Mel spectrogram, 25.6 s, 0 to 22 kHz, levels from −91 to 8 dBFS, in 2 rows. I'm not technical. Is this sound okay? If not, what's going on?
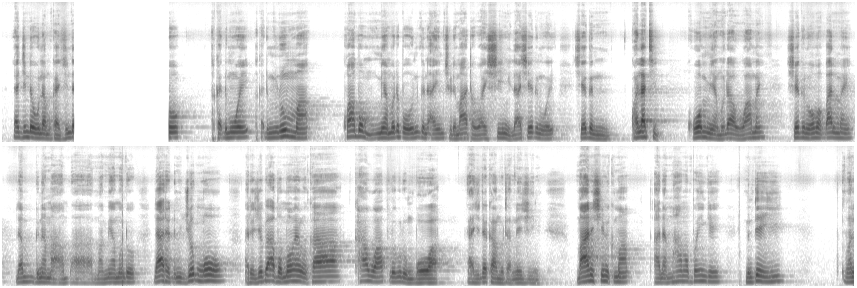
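No. Just after "jin wula mɨ kai", from 1.08 to 2.51 seconds, the speech vanishes into complete silence for about 1.4 seconds. This is an audio dropout to silence, likely from the input briefly disconnecting. Unlike a natural pause, even the room's background hum disappears.

At 14.6 seconds, and again at 17.92 seconds just before "ka wa", there is a tiny click or buzz. This is a repeated buffer: a sliver of sound lasting about a thousandth of a second played again, once and then twice. Nothing goes silent.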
